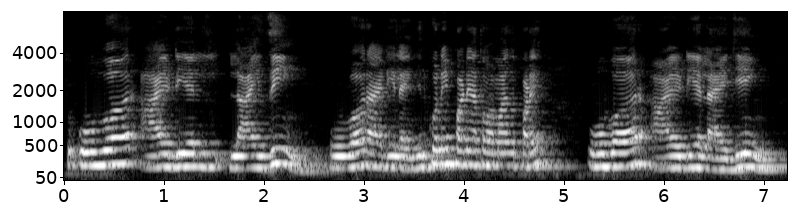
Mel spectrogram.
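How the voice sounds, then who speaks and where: A man teaching English vocabulary in Hindi. He reads each word slowly, repeats it, and addresses viewers as friends. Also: sits high, reverberant, lo-fi sound.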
